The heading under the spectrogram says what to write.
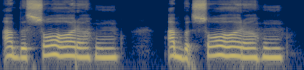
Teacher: Ba is having qalqalah, but weak qalqalah. Swad is heavy, ra is heavy.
